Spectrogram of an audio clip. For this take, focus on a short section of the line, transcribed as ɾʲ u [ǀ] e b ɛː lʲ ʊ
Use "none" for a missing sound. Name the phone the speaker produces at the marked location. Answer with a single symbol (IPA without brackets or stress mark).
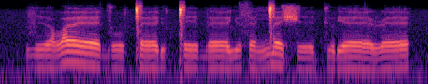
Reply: ǀ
